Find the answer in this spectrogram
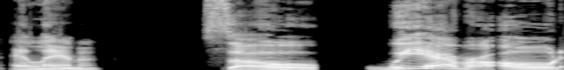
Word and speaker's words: Atlanta: And here in Atlanta, Atlanta, like you see, we don't say Atlanta, that's three syllables. We say one Atlanta.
